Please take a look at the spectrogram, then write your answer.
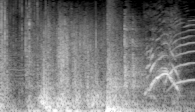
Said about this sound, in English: The door crashed open, slamming against the wall,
